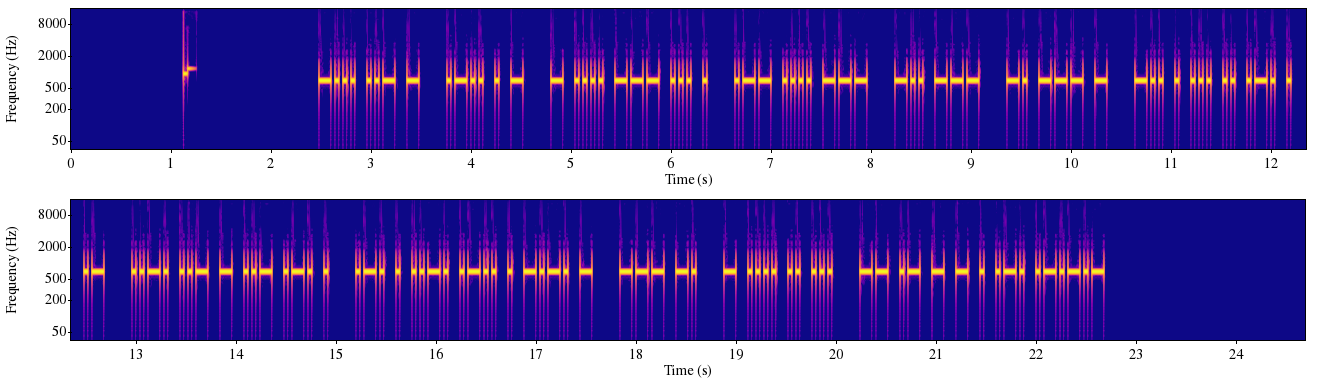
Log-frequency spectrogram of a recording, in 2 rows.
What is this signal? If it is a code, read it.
Morse code, heard as a keyed tone, about 30 wpm, 700 Hz. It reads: BUT LET THOSE WHO DO NOT DESIRE A FUTURE REFLECT ON THIS MATTER.
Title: Sentences from Top 1500 Words 30wpm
